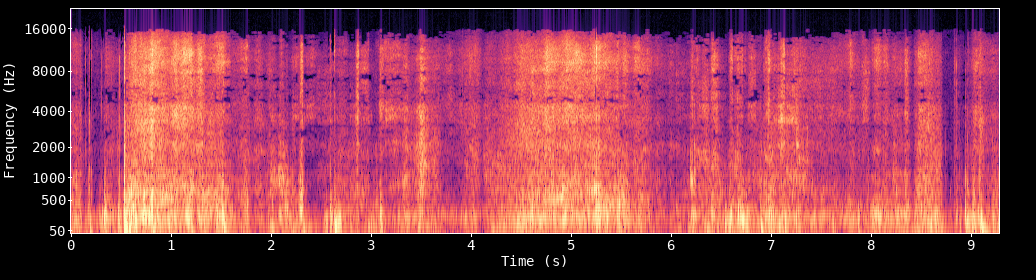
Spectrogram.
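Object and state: Woven seagrass wicker box, hollow.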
